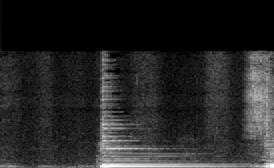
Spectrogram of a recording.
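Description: A ukulele strummed once, a little under a second in; the chord rings out and fades away over about a second.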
